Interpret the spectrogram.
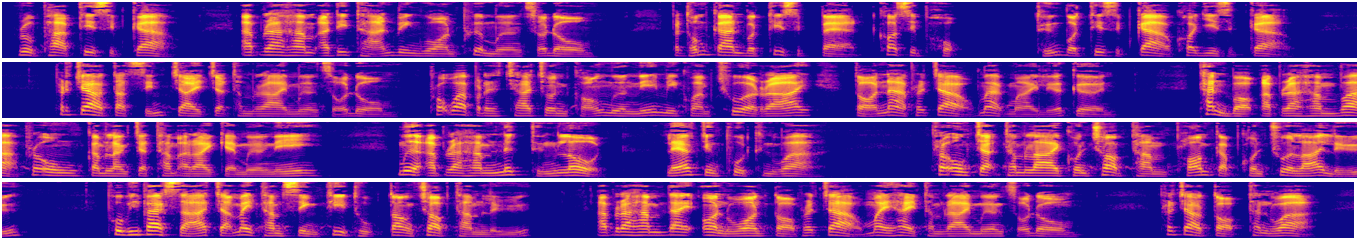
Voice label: beginning with god thai central

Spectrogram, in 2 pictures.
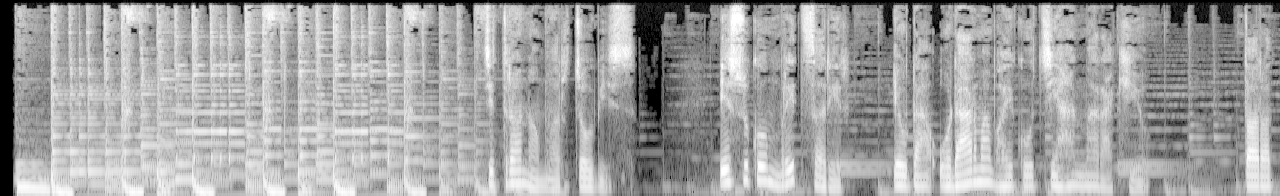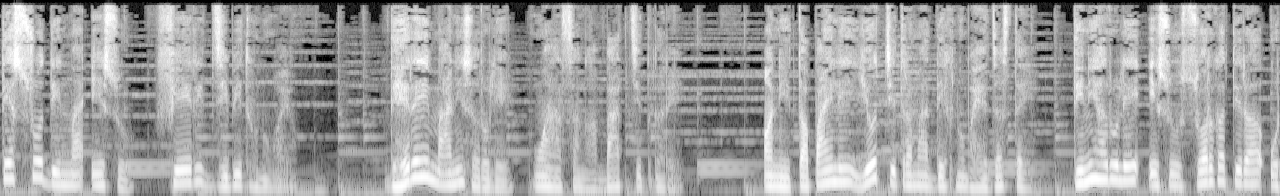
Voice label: mighty men of god nepali

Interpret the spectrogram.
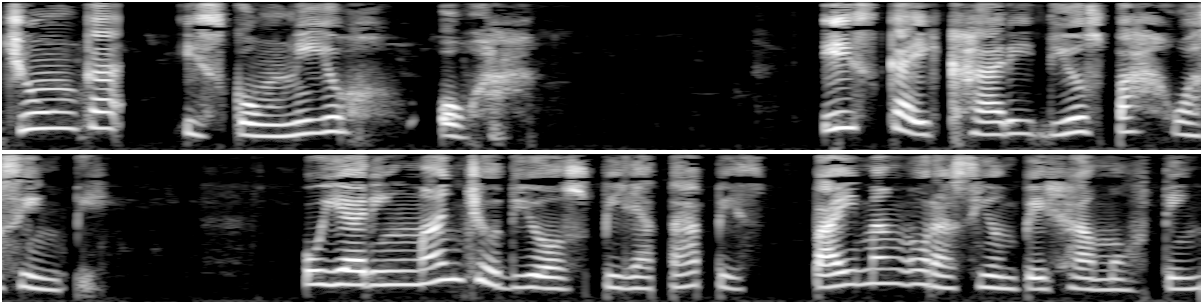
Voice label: quechua norte de bolivia apolo

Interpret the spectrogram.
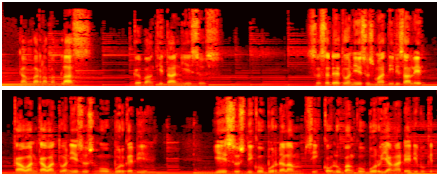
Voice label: Good News Melayu Tanjung Raja; Malay Christian

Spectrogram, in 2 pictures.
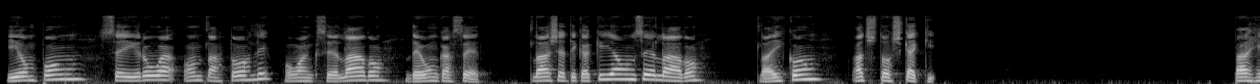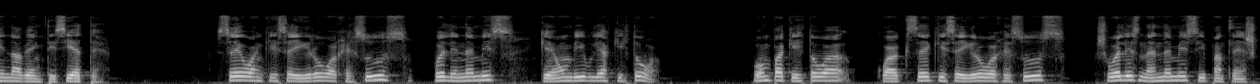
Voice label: good news, nahuatl guerrero chilapa

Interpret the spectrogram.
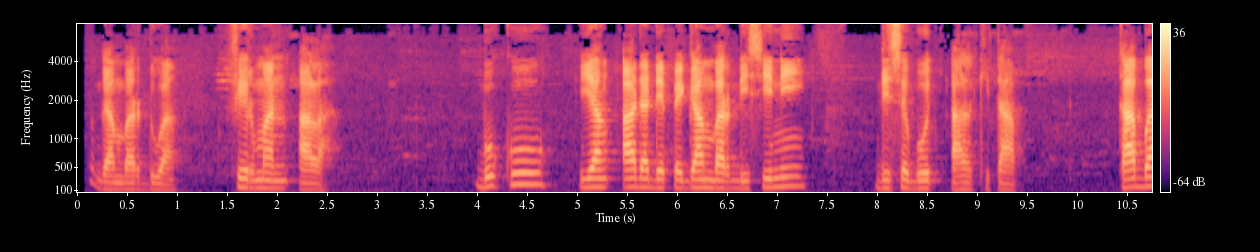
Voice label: malay manado; good news

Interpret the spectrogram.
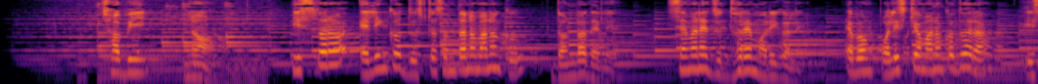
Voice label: southern oriya; servants of god

